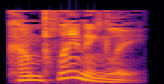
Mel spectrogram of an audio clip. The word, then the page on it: complainingly: British English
